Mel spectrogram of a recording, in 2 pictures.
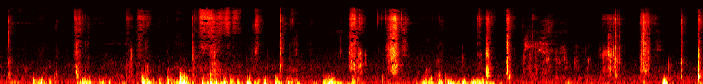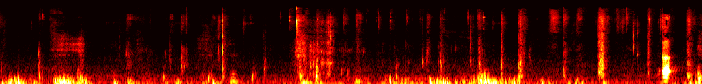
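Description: Footsteps on pavement with irregular knocks and rubbing from a hand-held phone's microphone while walking.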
